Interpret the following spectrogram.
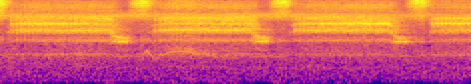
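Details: In summer, on the day of malbok, at the Cheongryongsa temple entrance, Seoun-myeon, Anseong, Korea, cicadas fill the air with a dense, high, hissing buzz swelling and dipping about once a second, amid katydids, crickets, voices and flowing water.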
